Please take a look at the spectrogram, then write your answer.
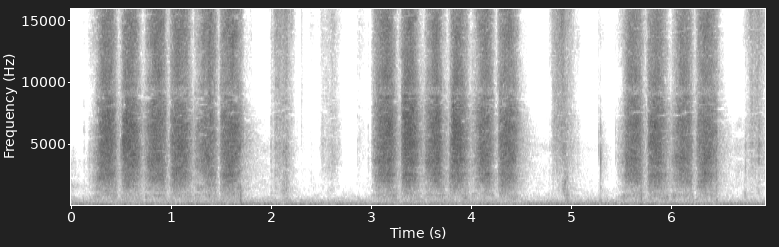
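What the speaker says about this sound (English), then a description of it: "Now I'm gonna sand down my mixer." Hand sanding of a kitchen mixer for a farmhouse craft makes steady back-and-forth scratchy strokes in close bursts of four to six, separated by brief pauses.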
